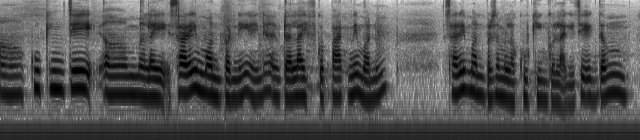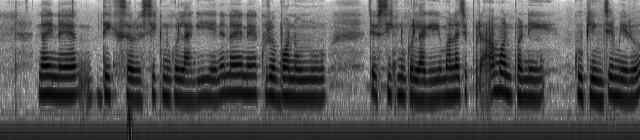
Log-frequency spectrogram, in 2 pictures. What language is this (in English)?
Nepali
